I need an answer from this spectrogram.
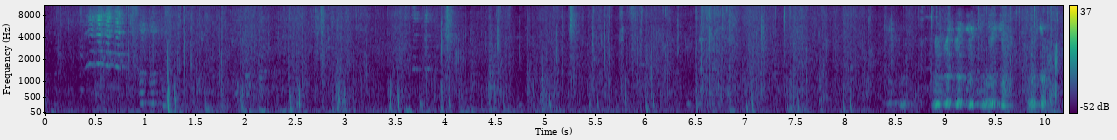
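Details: Newborn goat kids, one day to a week old, on a farm where fifteen have been born; a brief bleat at the start, then a louder wavering bleat at the close, between rustling, bumps and handling noise.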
